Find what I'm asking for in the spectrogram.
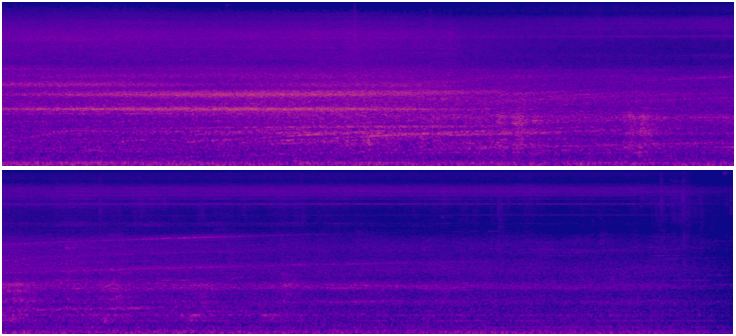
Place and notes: Taipei Station, Zhongzheng District - in the MRT stations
